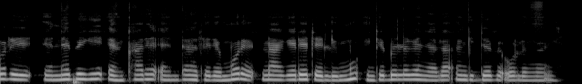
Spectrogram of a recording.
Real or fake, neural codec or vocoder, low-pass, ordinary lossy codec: fake; codec, 44.1 kHz, 7.8 kbps, DAC; none; none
